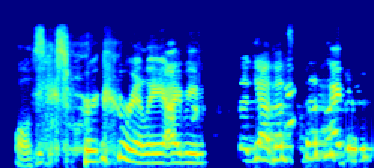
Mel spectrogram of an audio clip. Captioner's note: laughs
